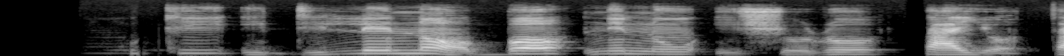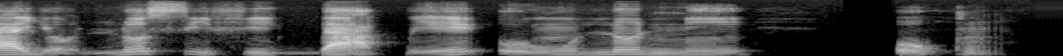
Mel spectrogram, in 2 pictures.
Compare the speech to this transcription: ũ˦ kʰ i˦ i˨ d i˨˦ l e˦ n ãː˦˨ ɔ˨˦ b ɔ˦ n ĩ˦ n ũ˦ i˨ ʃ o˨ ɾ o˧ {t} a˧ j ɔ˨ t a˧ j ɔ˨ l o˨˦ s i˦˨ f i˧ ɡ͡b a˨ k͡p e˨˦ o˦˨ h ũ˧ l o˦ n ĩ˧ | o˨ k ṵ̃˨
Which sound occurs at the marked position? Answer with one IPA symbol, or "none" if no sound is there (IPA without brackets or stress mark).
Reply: t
